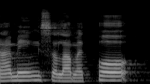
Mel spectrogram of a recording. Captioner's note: foreign Language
